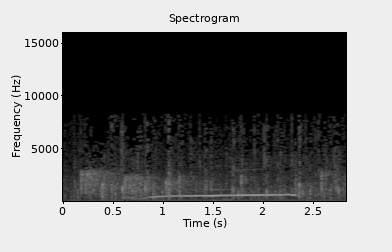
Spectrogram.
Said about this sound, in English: A black man, only one person got it. You get the golf clap.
